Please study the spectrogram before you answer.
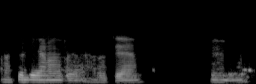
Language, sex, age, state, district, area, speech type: Malayalam, male, 18-30, Kerala, Idukki, rural, conversation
